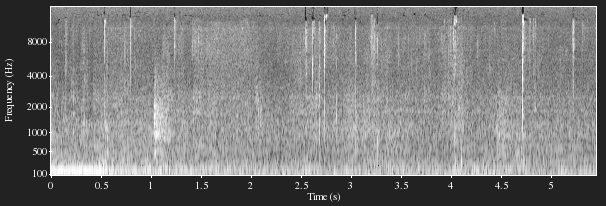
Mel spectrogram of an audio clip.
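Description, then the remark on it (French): Meltwater dripping from the last snow of the Chacaltaya glacier in the Andes, officially declared dead in 2008: a few sharp, irregular taps scattered over a steady background hiss, with a low hum fading out in the first seconds. “Ce bruit là, ce petit goutte à goutte, c'est le peu de neige du glacier Chacaltaya, déclaré mort comme d'autres glaciers auparavant, qui fond encore.”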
